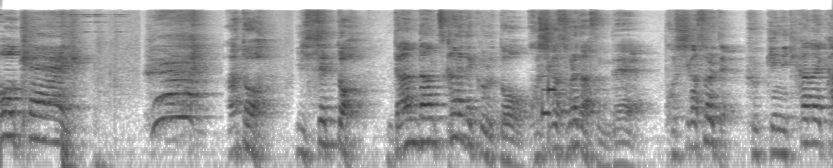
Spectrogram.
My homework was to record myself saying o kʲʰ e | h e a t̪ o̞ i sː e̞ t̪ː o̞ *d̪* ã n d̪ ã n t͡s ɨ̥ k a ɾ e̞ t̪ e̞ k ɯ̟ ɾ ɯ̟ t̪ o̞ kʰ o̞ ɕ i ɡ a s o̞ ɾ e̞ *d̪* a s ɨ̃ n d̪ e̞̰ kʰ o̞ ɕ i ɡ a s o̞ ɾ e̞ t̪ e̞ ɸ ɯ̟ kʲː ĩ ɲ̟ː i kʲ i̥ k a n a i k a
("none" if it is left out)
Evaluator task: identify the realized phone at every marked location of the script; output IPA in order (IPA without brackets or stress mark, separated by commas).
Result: d̪, d̪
